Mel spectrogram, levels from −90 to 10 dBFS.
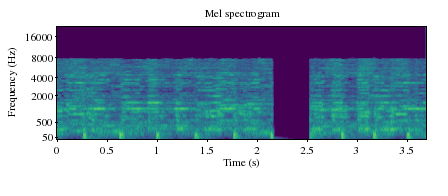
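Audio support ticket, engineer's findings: Noise suppressor applied to music or sounds, whole clip: held tones and tails dip by a few dB while attacks pass, giving pumping and thinning. Unlike plain compression, the gain drops on sustained energy, not peaks. Speech-tuned suppressor left enabled.

Playback stall, 2.16 to 2.54 s: output goes fully silent for about 0.38 s mid-flow, then resumes. A hard gap rather than masked loss or a suppressor dip. Likely player buffer underrun or blocked audio thread.

Time-compressed catch-up, 2.54 s to end: audio runs about 1.15x fast at unchanged pitch. The player is splicing out and cross-fading short segments to drain backlog after the stall. Distinct from resampling, which would raise pitch. Band-limited to 8 kHz by the call path.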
